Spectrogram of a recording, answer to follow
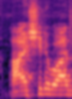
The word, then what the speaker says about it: आशीर्वाद: तो जिस वर्ण के ऊपर लगा हुआ है उस वर्ण से पहले इसका उच्चारण होता है। किसका, ऊपर लगने वाले रै का उच्चारण होता है।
